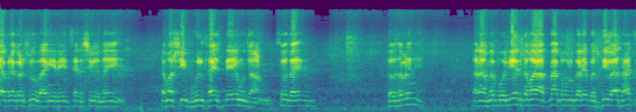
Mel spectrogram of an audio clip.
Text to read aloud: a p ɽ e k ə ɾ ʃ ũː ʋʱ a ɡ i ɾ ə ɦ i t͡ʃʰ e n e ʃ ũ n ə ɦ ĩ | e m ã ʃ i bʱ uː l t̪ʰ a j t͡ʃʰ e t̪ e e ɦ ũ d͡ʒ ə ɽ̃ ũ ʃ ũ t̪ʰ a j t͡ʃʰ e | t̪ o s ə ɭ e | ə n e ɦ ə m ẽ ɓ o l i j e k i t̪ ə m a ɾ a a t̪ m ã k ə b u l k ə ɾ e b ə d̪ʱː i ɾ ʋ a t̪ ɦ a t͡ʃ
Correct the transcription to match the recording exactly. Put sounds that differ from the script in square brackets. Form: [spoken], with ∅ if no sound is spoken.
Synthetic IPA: a p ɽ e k ə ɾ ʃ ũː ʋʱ a ɡ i ɾ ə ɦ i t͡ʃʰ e n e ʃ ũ n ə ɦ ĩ | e m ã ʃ i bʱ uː l t̪ʰ a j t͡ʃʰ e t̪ e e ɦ ũ d͡ʒ [a] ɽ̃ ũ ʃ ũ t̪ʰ a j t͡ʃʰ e | t̪ o s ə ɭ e | ə n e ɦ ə m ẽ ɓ o l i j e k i t̪ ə m a ɾ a a t̪ m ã k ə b u l k ə ɾ e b ə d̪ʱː i [∅] ʋ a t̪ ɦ a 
